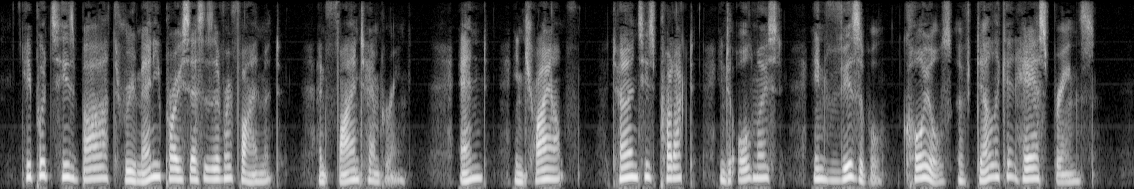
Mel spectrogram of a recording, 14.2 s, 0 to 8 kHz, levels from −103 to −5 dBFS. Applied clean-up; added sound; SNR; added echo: none; none; none; none.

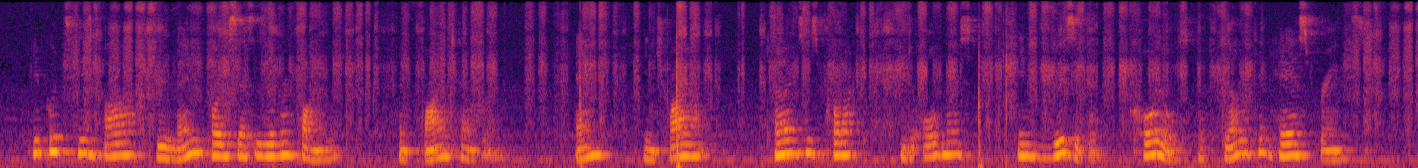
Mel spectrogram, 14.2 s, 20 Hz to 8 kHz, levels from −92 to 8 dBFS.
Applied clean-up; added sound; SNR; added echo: none; Writing; 16 dB; reverberation time 0.5 s.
